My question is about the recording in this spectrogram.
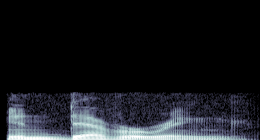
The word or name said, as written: endeavoring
